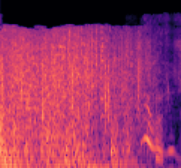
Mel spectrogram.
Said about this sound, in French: Maintenant que la porte est détruite, nous pouvons pénétrer dans le dit logement afin de procéder au relevé des compteurs.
